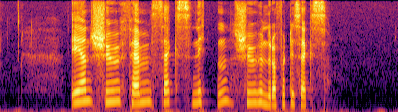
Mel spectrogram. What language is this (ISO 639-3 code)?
nor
